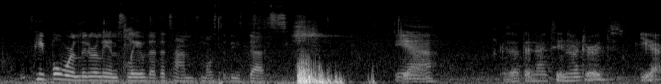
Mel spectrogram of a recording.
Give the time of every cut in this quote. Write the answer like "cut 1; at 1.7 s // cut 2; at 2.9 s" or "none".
cut 1; at 4.5 s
